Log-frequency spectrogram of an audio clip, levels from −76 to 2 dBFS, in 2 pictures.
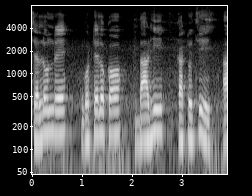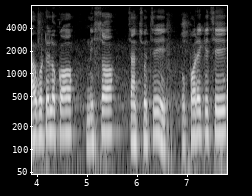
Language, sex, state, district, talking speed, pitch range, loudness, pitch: Odia, male, Odisha, Malkangiri, 105 wpm, 130-165 Hz, -13 LUFS, 155 Hz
